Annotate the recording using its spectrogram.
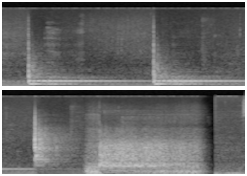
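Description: Deep drum struck three times, about a second and a half apart, each stroke ringing on and fading, as part of opening theme music. A denser, noisier swell follows and cuts off suddenly.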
